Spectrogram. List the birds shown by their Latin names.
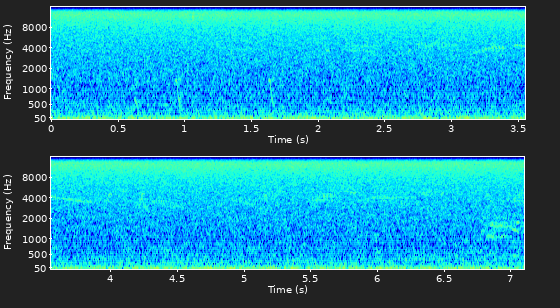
Alauda arvensis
